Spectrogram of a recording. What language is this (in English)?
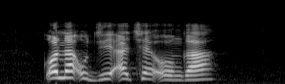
Venda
